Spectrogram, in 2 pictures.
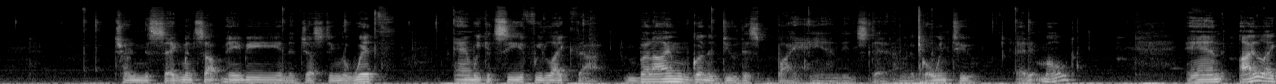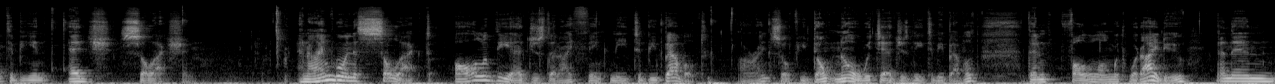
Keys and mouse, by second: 0.8-2.7 drag, 2.8-4.7 drag, 5.4 middle click, 7.1-8.8 drag, 9.1 Tab, 13.3-15.1 drag, 15.1-16.3 middle drag, 18.2-25.5 middle drag.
